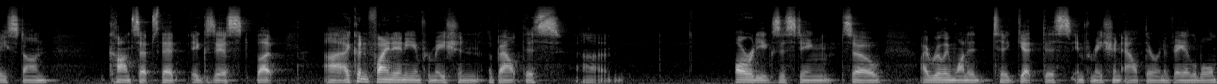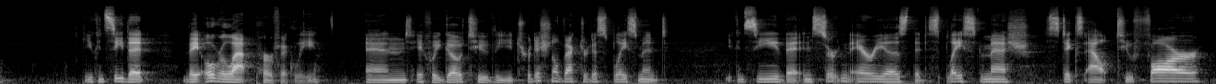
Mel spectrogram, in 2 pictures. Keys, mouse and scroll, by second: 18.3 click, 23.4-24.3 drag.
